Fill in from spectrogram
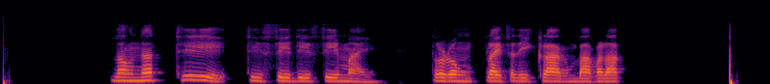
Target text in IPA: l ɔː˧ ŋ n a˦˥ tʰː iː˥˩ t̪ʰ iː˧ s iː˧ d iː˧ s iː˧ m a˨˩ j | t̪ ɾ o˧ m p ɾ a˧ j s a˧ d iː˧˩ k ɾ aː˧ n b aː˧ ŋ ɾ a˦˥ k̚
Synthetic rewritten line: l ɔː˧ ŋ n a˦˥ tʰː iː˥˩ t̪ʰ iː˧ s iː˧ d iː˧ s iː˧ m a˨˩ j | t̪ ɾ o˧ ŋ p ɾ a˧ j s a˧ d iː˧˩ k l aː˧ ŋ b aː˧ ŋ ɾ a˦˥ k̚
